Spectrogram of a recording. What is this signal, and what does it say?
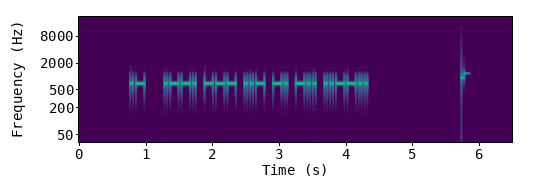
Morse code, heard as a keyed tone, about 27 wpm, 700 Hz. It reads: A POUND?
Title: Sentences from Top 1000 Words - Review Part 2 - 28wpm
